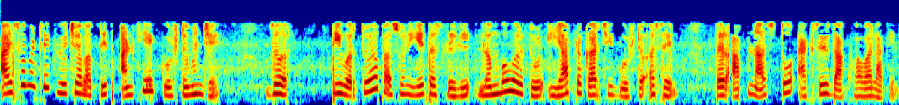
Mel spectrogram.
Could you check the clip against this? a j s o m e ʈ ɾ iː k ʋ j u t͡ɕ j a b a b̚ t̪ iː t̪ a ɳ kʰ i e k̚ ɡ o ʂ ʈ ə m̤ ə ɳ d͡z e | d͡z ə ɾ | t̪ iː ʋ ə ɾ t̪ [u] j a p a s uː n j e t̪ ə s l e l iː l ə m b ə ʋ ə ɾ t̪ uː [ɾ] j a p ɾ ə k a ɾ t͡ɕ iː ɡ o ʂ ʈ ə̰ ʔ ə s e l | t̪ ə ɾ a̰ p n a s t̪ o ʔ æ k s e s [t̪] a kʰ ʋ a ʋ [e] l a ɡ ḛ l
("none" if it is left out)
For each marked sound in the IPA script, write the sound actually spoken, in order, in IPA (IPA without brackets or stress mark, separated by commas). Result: u, ɭ, d̪, a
